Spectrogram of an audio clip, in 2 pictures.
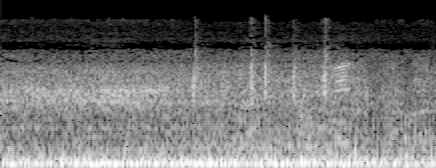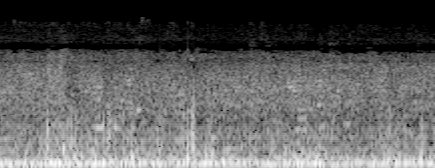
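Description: Steady low rumble of a passenger train coach running, heard from inside the carriage, with faint passenger voices mixed in.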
